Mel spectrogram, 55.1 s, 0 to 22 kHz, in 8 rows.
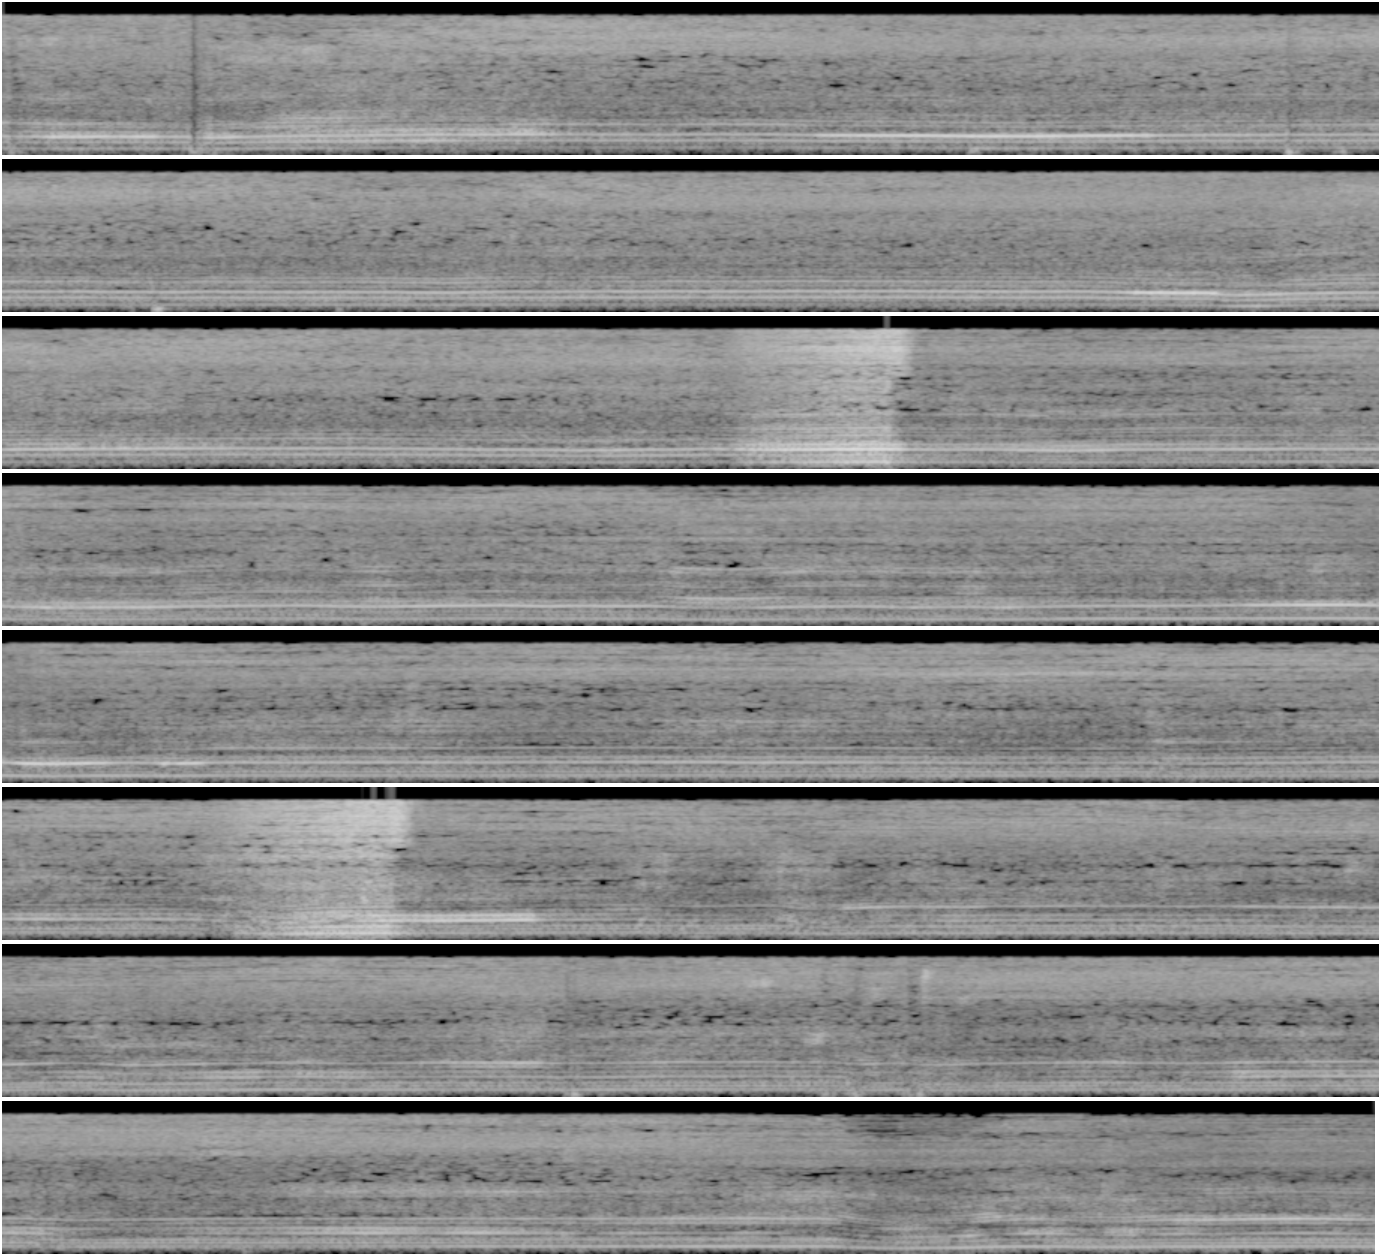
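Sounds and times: brush cutter engine running: 0.0 - 55.0.

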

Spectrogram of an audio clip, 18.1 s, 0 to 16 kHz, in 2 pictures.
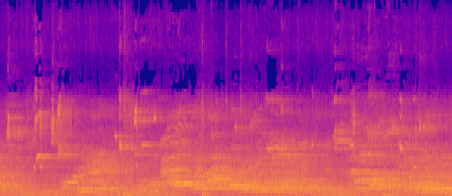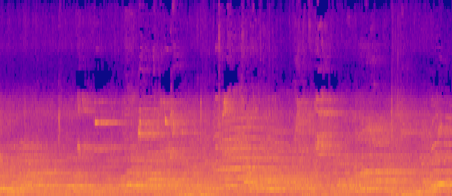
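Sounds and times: players calling out: 0.0 - 18.0
spectators talking and shouting: 0.0 - 18.0.

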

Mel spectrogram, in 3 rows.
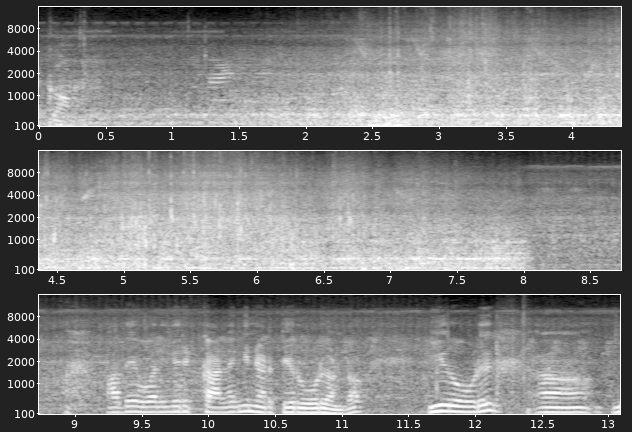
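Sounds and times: car engine running: 0.0 - 8.1
tyres on rough road: 0.0 - 13.0
wind on microphone: 0.8 - 8.1.

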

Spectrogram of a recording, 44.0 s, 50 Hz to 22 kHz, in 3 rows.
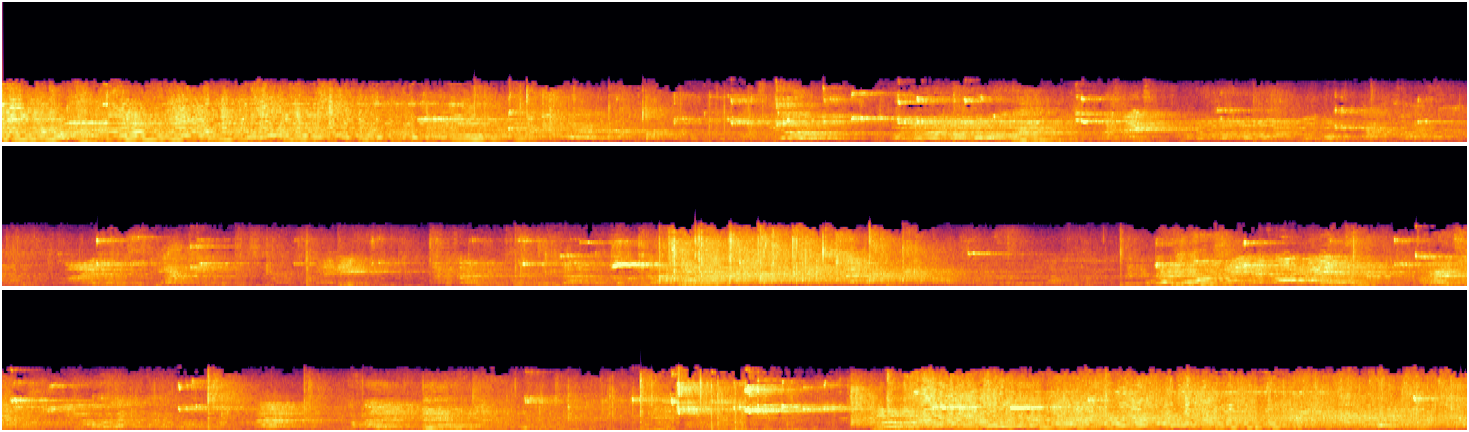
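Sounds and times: ball bouncing on court floor: 31.3 - 31.7, 35.4 - 37.4.

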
